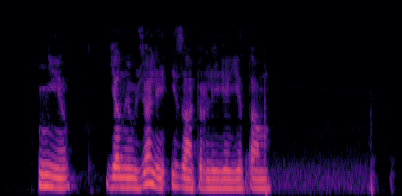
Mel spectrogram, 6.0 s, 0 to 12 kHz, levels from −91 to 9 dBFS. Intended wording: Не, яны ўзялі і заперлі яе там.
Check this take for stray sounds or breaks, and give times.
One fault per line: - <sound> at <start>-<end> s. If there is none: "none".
none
